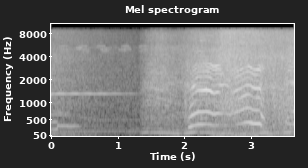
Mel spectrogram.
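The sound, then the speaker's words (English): An animated car's engine revs as its tires spin, stuck in sand at night. A quiet stretch gives way to loud, wavering whines of revving. “What should I do? I can't budge. My tires are digging deeper.”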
